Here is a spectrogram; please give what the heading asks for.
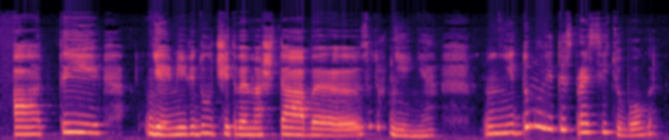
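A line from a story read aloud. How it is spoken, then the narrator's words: Hesitant question. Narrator (Russian): неуверенно спросила она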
